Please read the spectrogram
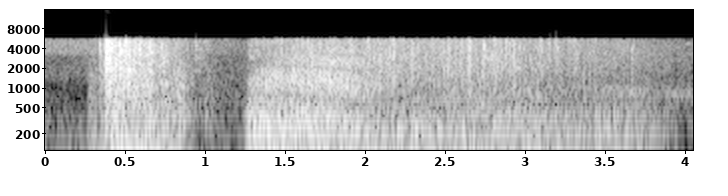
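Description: Cinematic sound effects for an animated logo: a short burst of noise, then, about a second in, a sudden thunder-like boom whose rumble slowly fades out.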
